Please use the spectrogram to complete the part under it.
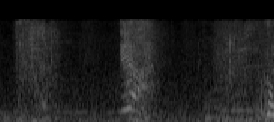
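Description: A magical burst whooshes and booms.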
